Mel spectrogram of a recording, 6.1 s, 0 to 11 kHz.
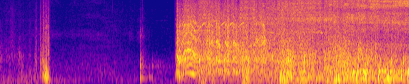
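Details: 1985 Toyota pickup abandoned 20+ years in a junkyard, signal generator replaced; started via cheater wire with the throttle cable missing and the accelerator pump doubtful. Two short failed cranks, then it catches and runs loud and slightly uneven: hard start, rough running.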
